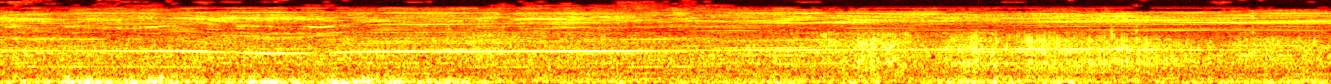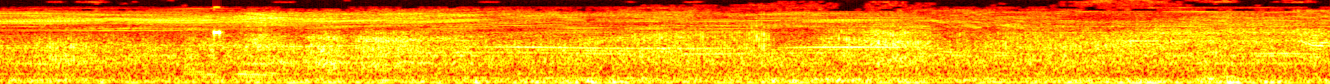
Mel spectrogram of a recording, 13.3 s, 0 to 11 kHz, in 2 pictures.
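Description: Distant E-flite J-3 Cub radio-control model plane passing overhead: the thin, slightly wavering whine of its electric motor and propeller, over a low rumbling noise.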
